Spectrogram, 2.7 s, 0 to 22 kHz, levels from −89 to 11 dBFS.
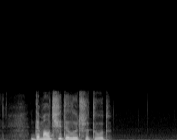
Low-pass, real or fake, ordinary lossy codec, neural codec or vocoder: none; real; none; none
